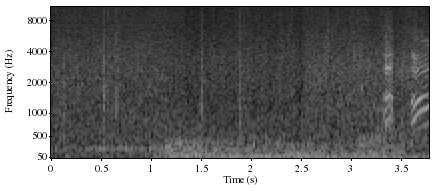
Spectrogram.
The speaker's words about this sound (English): It's raining hard.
